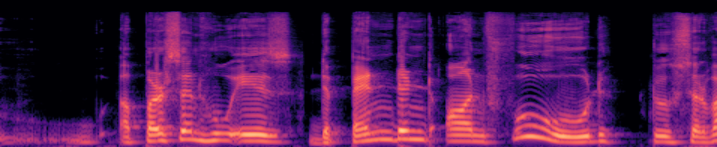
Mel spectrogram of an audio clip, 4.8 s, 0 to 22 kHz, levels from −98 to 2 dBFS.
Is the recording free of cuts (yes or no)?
no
